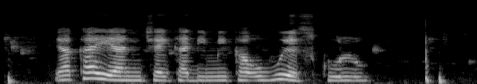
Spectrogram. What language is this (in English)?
Taita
